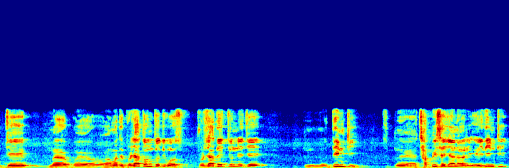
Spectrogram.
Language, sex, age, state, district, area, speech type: Bengali, male, 60+, West Bengal, Paschim Medinipur, rural, spontaneous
